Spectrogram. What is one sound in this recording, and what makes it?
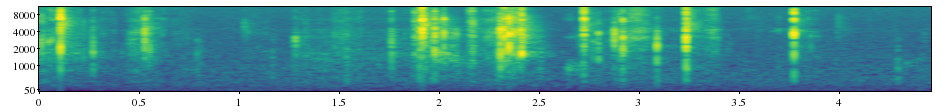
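Almonds rattle as they pour into a hand.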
